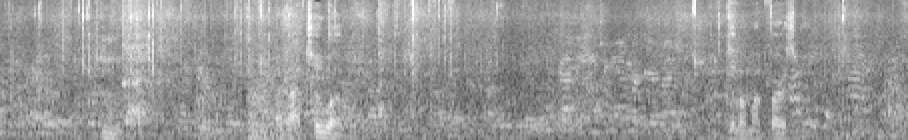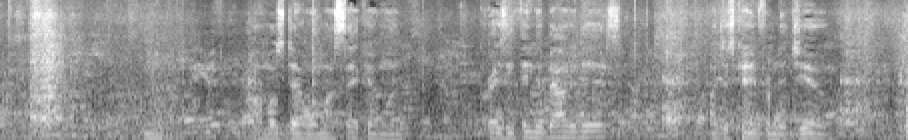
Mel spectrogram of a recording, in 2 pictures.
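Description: A man talks casually and close to a microphone.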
